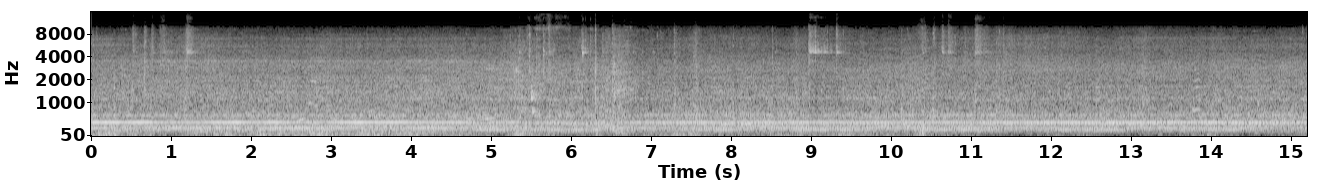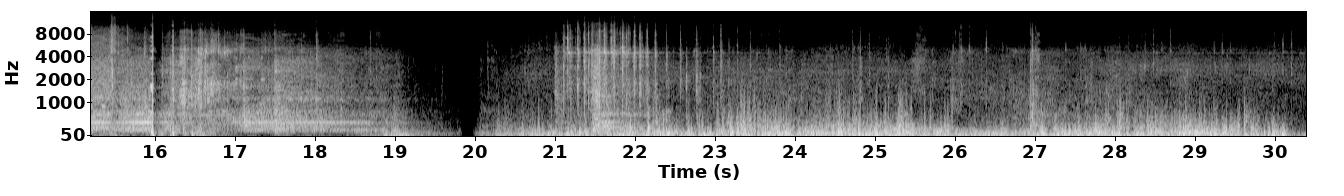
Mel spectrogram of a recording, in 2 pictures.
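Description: Drag ski lift's drive machinery at the bottom station, a steady hum of several held tones, ending in a sharp clack as the tow bar is taken about sixteen seconds in. After a short drop-out, an uneven scraping rush of skis sliding over groomed snow while being towed uphill on the lift.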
